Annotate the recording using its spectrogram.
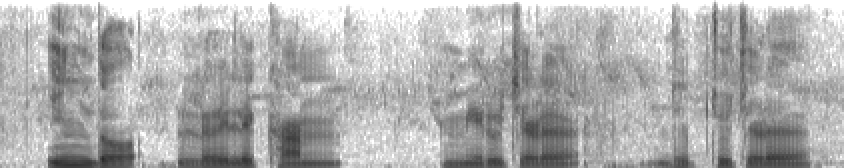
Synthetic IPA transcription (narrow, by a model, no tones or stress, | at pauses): iɲd̪ɔləjlɛkʰan | miɾut͡ʃɛɽɛɖʱip̚t͡ʃut͡ʃɛɽɛ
